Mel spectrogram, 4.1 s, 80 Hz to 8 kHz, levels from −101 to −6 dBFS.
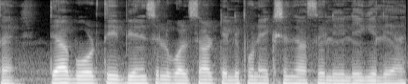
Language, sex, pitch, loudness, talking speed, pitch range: Marathi, male, 120 Hz, -16 LUFS, 145 wpm, 110-125 Hz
